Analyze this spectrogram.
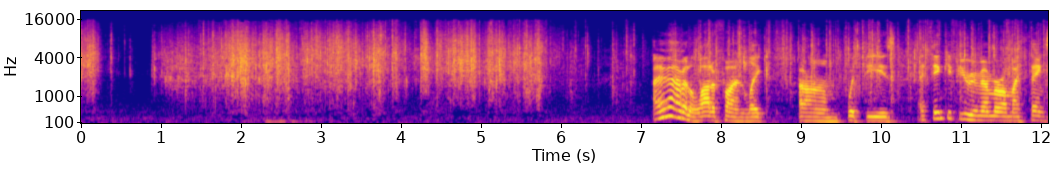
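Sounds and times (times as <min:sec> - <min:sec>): dense crackly rustle: 0:00.0 - 0:12.0
plastic packaging crinkling: 0:00.0 - 0:12.0.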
